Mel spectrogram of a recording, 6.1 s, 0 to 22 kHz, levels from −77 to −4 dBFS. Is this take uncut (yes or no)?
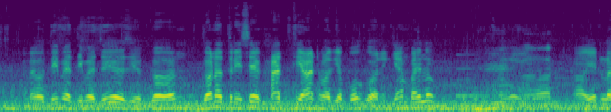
yes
